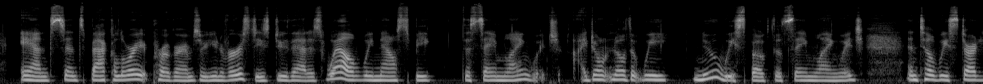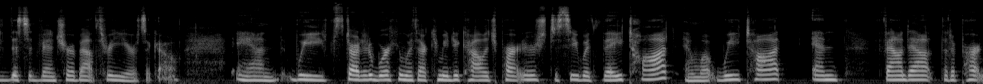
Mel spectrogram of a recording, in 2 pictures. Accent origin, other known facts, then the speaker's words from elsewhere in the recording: Missouri, United States; now in Kansas City, United States; Well, I'm from a rural area, from a farm in Missouri, and have lived in Kansas City for 35 years. So I'm very familiar with the Kansas City area and yet have those country roots.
